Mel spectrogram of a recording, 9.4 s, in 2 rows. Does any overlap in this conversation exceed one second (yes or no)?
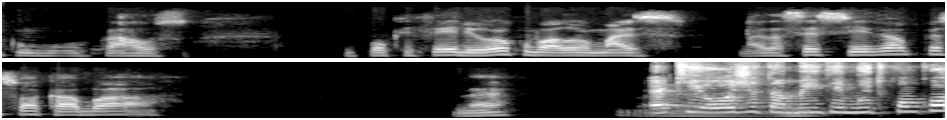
no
